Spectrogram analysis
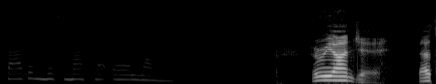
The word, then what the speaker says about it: Urianger: Urianger.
